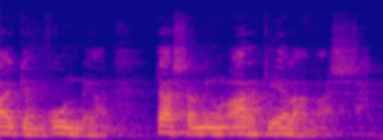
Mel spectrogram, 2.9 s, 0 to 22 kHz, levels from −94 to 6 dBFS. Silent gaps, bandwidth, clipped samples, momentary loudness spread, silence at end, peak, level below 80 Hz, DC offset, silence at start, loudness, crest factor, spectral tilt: none; 13.5 kHz; under 0.1%; 17 LU; 0.1 s; -12 dBFS; -72 dBFS; under 0.1%; 0 s; -31 LUFS; 18 dB; -7 dB/octave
